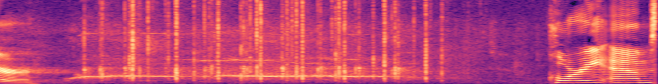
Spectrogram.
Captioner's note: audience applauding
